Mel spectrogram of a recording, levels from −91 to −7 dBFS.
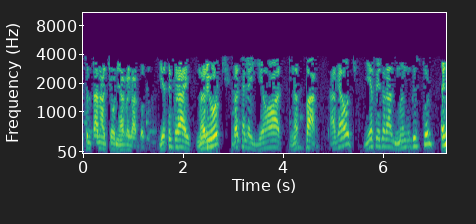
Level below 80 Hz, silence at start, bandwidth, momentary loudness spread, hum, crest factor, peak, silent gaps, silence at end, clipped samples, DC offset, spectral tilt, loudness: -70 dBFS; 0 s; 3.9 kHz; 12 LU; none; 20 dB; 0 dBFS; none; 0 s; under 0.1%; under 0.1%; -9.5 dB/octave; -20 LUFS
